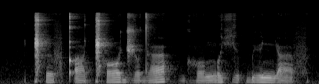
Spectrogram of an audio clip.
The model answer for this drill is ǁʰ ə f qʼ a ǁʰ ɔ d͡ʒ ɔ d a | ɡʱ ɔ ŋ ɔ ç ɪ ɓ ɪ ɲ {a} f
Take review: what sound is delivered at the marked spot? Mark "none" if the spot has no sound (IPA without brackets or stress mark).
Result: a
